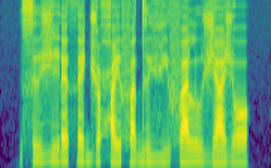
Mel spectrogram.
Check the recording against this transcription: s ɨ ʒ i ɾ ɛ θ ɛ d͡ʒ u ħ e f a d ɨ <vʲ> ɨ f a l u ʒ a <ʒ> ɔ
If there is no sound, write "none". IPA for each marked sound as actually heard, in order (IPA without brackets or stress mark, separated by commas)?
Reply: vʲ, ʒ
